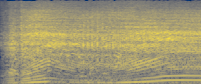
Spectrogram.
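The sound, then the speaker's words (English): A chainsaw run by a fire crew member putting out hot spots at a fire scene gives a loud, steady buzzing drone whose pitch dips, then climbs as the engine revs up. “We walked by a fire crew putting out hot spots. One guy had a chainsaw. I want to take you there right now. Let's play a little bit of from this scene.”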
